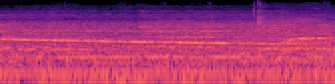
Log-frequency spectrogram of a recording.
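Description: A wailing siren, its single tone falling slowly in pitch and starting to rise again near the end.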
